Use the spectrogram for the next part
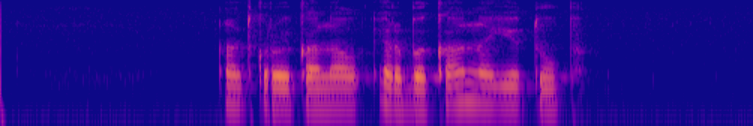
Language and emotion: Russian, neutral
